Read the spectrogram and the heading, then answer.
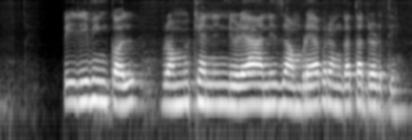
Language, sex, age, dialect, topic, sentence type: Marathi, female, 41-45, Varhadi, agriculture, statement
